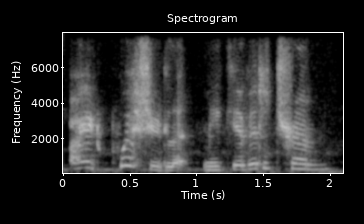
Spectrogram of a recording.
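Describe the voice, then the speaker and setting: A woman's voice: high-pitched, animated, moderate pace, breathy edge, dull audio. A woman playing a fussing motherly witch. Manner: fussing, scolding.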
